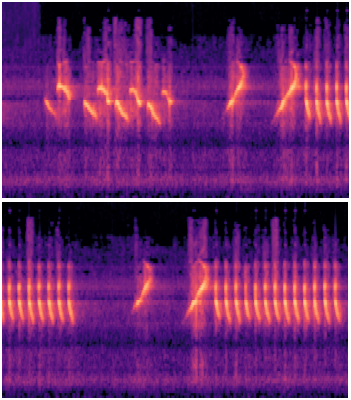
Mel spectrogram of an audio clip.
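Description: Bird song: repeated phrases of fast, evenly spaced downslurred whistled notes, about ten a second. Several phrases open with a single rising whistle, and there are short pauses between phrases.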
